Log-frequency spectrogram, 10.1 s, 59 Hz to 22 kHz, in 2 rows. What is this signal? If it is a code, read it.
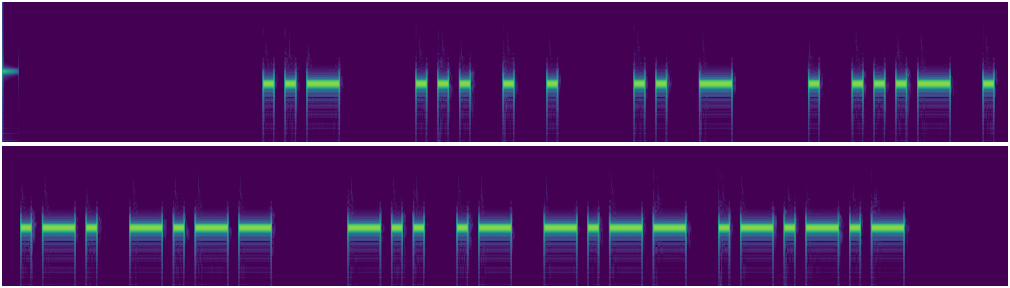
Morse code, heard as a keyed tone, about 22 wpm, 700 Hz. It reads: U SEE IT EVERY DAY.
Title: Sentences from Top 200 Words and Abbreviations 22wpm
